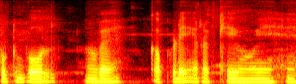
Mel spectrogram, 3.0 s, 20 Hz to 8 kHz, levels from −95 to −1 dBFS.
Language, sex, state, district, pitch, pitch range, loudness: Hindi, male, Bihar, Vaishali, 115 Hz, 110-120 Hz, -19 LUFS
